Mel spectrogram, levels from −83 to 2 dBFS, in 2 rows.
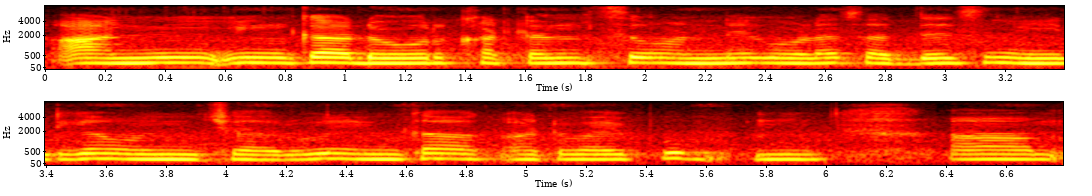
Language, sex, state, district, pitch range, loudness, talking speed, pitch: Telugu, female, Andhra Pradesh, Manyam, 190-210 Hz, -18 LUFS, 130 wpm, 195 Hz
